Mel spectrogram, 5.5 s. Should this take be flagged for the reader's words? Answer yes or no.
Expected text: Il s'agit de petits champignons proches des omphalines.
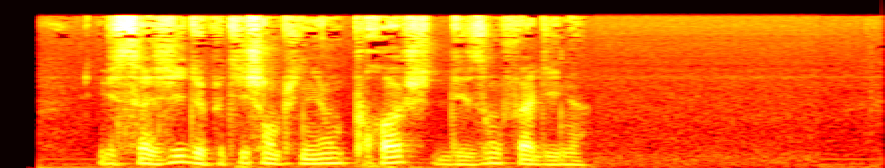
no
